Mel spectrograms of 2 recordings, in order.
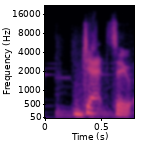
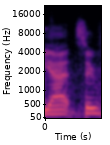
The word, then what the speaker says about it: Jatsu: It is like it's like how you say Batsu, but with just a J. Okay, Jatsu.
